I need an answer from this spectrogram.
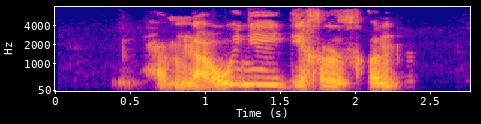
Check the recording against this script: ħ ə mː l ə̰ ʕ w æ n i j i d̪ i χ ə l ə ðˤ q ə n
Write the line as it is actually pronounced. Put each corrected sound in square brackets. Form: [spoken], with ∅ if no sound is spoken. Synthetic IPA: ħ ə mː l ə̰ [ʁ] w [i] n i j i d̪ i χ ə l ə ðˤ q ə n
